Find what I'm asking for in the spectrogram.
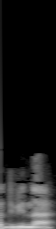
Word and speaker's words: Двина: Еще всех порадовала девочка Двина, ударение в имени было на «и», которая, кроме сестры и брата, с собой захватила двух щенков белой породы.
